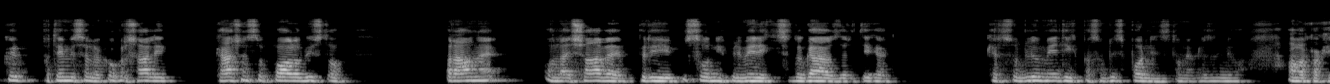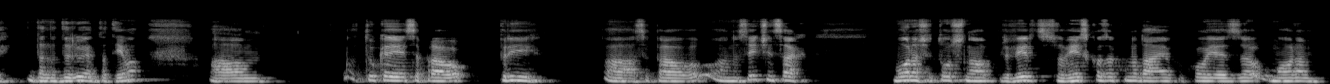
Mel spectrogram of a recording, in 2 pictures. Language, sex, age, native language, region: Slovenian, male, 18-29, Slovenian, Central Slovenia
